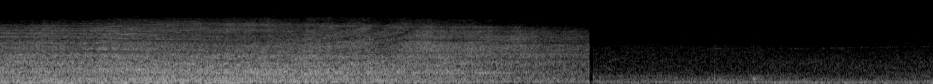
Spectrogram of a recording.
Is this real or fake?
fake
